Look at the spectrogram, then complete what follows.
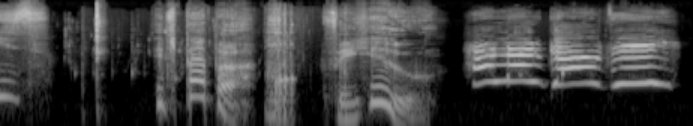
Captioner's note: snorts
